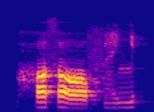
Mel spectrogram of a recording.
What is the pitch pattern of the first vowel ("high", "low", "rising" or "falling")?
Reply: high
